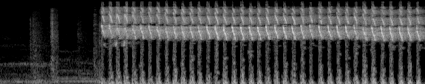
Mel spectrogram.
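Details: Cililin, sung as training audio for caged White-rumped shamas: faint background sounds give way to a loud, sustained rapid trill of piercing high notes continuing to the end.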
